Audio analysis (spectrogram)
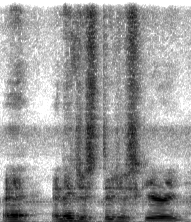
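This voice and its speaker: A man co-hosting a sports talk show, stumbling and restarting as he argues his fan opinions. His voice sits in an ordinary middle pitch. The room gives it a noticeable echo. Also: normal speed, dark tone, a little hiss or hum. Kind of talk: casual sports chat.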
